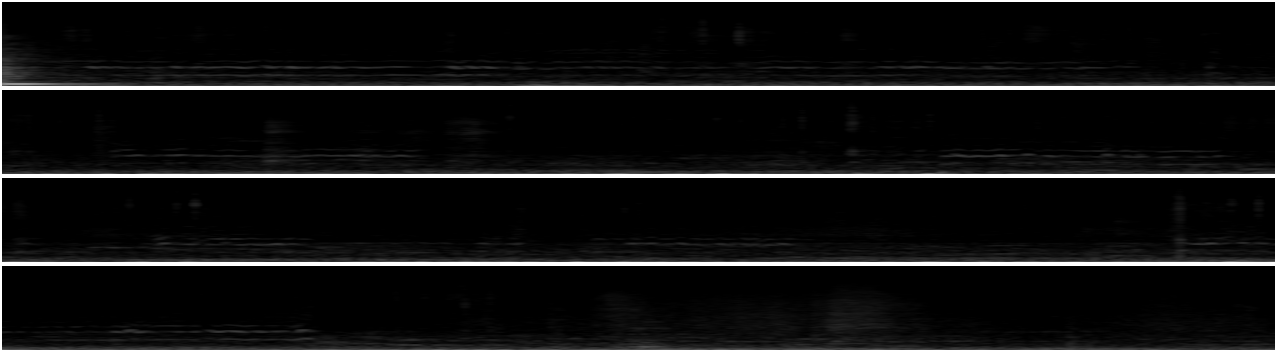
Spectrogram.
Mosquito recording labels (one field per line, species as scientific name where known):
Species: Anopheles arabiensis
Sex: female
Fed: unfed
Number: one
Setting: cup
